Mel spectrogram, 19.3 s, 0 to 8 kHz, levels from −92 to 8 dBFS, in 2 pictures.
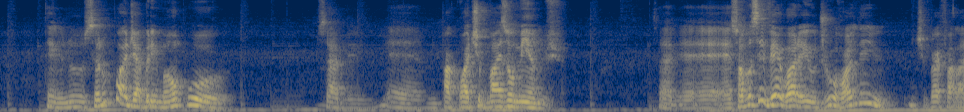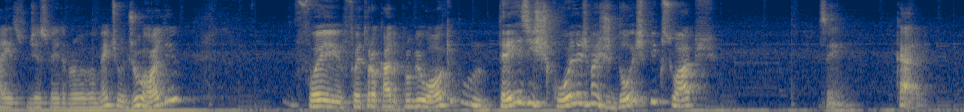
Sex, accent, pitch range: male, Brazilian, 115-185 Hz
